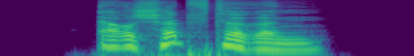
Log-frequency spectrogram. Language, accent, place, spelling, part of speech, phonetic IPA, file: German, Germany, Berlin, erschöpfteren, adjective, [ɛɐ̯ˈʃœp͡ftəʁən], De-erschöpfteren.ogg
- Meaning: inflection of erschöpft: 1. strong genitive masculine/neuter singular comparative degree 2. weak/mixed genitive/dative all-gender singular comparative degree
